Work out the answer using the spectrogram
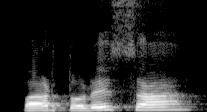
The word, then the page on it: bartoresaa: Macuiltianguis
